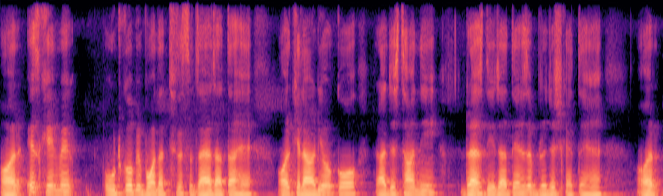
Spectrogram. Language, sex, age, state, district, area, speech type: Hindi, male, 18-30, Rajasthan, Jaipur, urban, spontaneous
